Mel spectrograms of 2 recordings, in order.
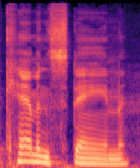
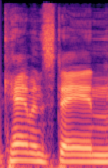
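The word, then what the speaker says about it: Kamenstein: i n ah The Camin yes some some of you might have grown up knowing it as the cam stain uh paper tow paper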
